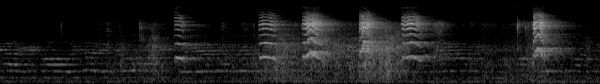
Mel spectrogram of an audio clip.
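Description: A baby squealing several times in short, sharp, high-pitched cries with bending pitch, after a softer held vocal tone at first.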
